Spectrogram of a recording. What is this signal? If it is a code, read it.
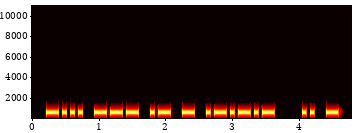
Morse code, heard as a keyed tone, about 20 wpm, 600 Hz. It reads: BOAT. IT
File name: the old man and the sea / the old man and the sea part 1 20wpm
